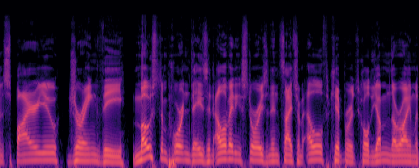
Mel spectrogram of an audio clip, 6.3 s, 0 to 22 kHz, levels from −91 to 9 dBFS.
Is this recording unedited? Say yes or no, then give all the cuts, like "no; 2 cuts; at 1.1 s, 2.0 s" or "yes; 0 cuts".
no; 4 cuts; at 0.9 s, 1.9 s, 3.2 s, 4.9 s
